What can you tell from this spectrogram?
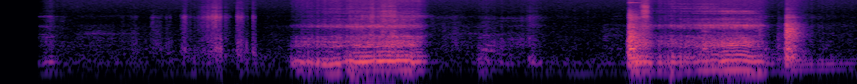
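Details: Loud, rattling inhaled snores in two long bursts with softer snorts between; snoring.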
